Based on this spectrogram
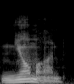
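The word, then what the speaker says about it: gnomon: memory um absolutely fantastic Noman uh spelled with a g g n o m o n which is the uh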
